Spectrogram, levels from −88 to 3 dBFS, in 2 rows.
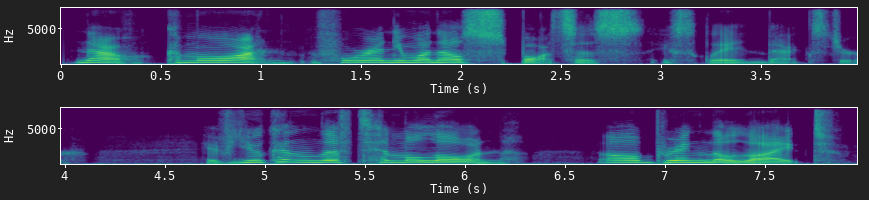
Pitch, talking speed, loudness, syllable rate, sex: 230 Hz, 150 wpm, -19 LUFS, 4.6 syllables/s, female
